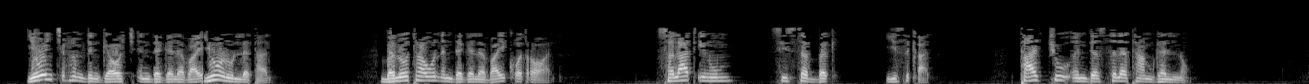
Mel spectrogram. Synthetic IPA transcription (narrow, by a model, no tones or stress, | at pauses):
jɛwəɲt͡ʃʼɪfɨmd̪ɨŋɡawo̞t͡ʃːɨnd̪əɡələβajɪho̞nulːət̪ʰa̰l | bəlo̞t̪ʰawʊnɨnd̪əɡələbajkʼot̪ʼɾə̰wa̰l | səlat̪ʼinum | sisːəbːəkʼ | jɪsɨkʼa̰l | t̪ʰat͡ʃːuʔɨnd̪əsɨlət̪ʰamɡəlnə̰w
